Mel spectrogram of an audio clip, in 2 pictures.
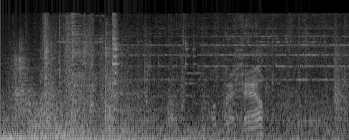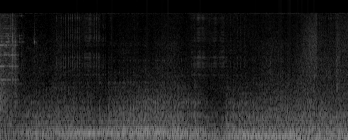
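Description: Film sound effects of a steam ship's engine room: a loud low rumble with hissing, and a brief wavering high sound about three and a half seconds in. After about four seconds it dies down to a quiet, steady low hum.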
